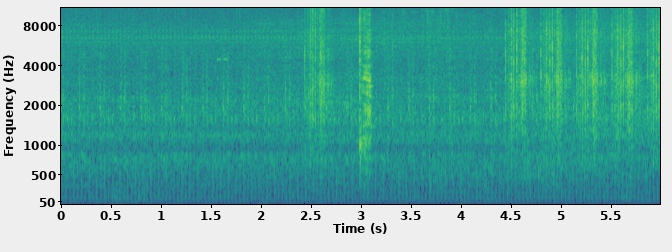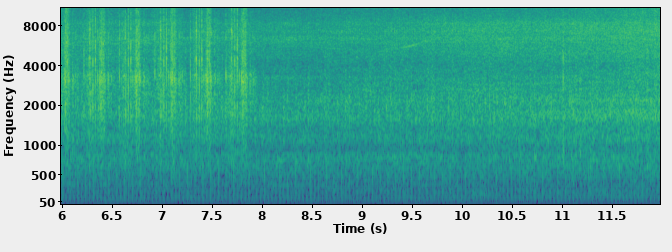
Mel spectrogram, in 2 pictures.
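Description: Nissan Patrol 4x4 engine running steadily as the vehicle comes down a snowy track, slowly growing louder near the end as it draws closer. A single sharp crack about three seconds in, then a quick run of about a dozen crisp clicks in the middle.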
